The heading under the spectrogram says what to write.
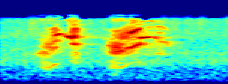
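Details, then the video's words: Pet female medium Sulphur-crested Cockatoo excited after seeing rain: two quick raspy screeches, the second longer and broader, over steady background hiss. "Cockatoo Singing In The Rain"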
